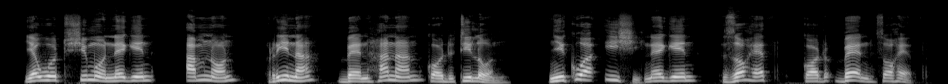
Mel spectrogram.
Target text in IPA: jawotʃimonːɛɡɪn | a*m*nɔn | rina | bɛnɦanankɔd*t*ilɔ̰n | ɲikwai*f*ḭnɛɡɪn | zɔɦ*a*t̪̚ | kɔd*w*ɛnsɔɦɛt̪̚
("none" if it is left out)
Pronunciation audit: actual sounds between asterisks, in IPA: m, t, ʃ, ɛ, b

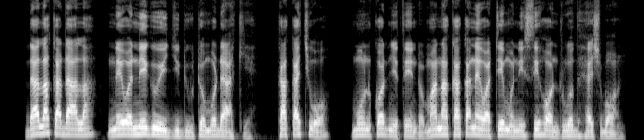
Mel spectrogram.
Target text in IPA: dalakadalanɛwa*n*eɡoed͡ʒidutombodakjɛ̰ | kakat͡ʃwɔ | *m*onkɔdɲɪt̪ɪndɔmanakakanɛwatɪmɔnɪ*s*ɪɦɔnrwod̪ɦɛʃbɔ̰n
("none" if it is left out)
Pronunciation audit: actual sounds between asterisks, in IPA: n, m, s

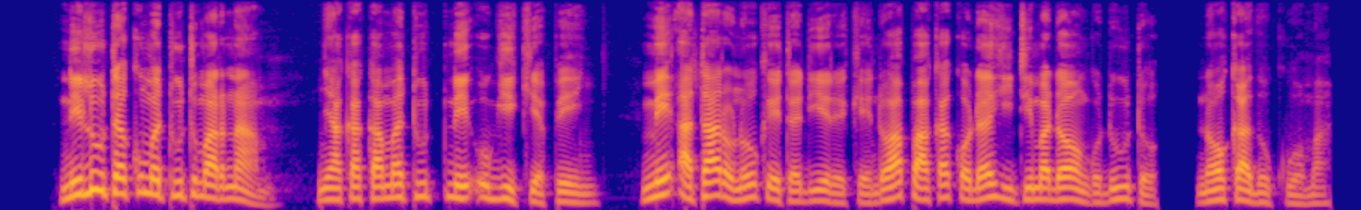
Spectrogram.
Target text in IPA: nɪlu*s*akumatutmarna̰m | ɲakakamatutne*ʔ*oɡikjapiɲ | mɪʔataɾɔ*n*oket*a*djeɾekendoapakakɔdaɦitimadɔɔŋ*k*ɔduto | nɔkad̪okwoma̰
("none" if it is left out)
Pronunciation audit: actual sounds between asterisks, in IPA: t, ʔ, n, a, ɡ

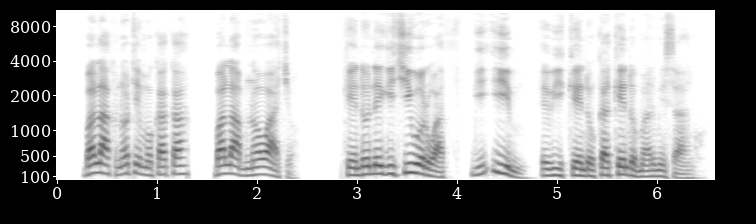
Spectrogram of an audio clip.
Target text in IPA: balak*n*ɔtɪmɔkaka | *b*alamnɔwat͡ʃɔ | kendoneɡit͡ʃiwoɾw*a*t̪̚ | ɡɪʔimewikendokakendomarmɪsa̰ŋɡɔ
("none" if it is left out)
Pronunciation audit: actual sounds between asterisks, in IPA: n, b, a

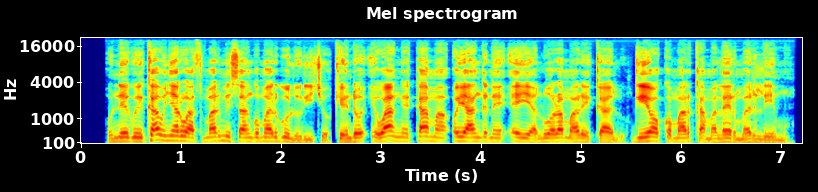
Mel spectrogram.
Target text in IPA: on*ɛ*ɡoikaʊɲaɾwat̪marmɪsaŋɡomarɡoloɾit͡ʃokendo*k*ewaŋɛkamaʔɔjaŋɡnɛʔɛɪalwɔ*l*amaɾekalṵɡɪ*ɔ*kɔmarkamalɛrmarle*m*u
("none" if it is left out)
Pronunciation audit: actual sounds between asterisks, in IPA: e, ʔ, ɾ, ɔ, m

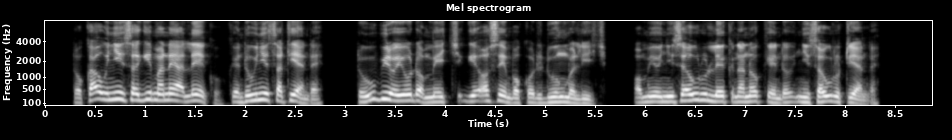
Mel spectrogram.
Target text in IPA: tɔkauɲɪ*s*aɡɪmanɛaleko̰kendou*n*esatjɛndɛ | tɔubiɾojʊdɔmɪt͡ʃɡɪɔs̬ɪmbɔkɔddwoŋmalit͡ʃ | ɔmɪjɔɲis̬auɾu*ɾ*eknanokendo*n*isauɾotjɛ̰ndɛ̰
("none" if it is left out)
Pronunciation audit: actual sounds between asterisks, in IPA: s, ɲ, l, ɲ

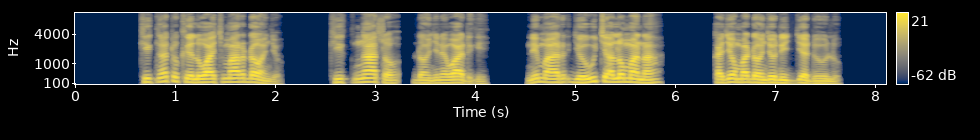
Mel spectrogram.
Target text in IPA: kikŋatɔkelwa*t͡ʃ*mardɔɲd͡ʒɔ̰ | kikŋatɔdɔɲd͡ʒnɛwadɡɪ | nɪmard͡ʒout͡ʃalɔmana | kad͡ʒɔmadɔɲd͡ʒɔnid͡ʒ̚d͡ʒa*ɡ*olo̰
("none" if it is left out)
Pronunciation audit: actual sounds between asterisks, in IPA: t͡ʃ, d

